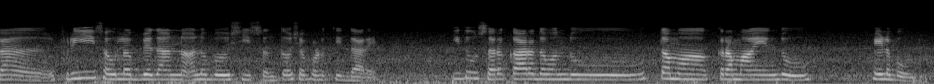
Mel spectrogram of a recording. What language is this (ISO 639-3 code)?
kan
